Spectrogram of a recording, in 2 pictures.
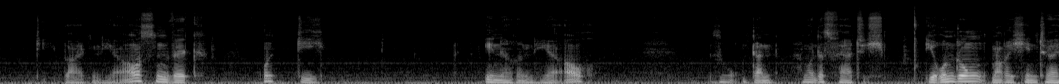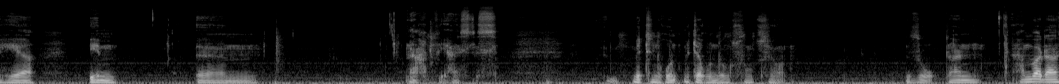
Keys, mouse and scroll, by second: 0.7 click, 2.1 click, 4.8 click, 6.1 click, 19.3 click.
